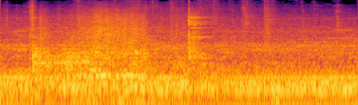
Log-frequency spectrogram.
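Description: Kitchen handling sounds as plastic food containers are taken from a fridge: a rustle lasting under a second near the start, then a light click, over a steady low hum.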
